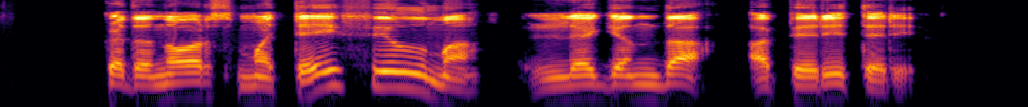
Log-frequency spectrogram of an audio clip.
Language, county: Lithuanian, Kaunas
